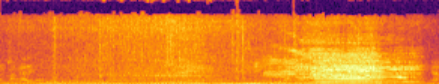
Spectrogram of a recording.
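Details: A fat, cute cow getting off a truck gives a long, low, drawn-out moo lasting about five seconds, steady and richly harmonic, turning brighter and more strained near the end, over a constant low rumble.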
